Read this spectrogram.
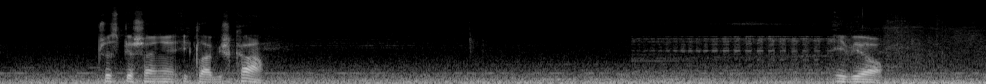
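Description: A man talks calmly into a headset microphone.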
